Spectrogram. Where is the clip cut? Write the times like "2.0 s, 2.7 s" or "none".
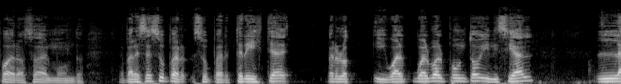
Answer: none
